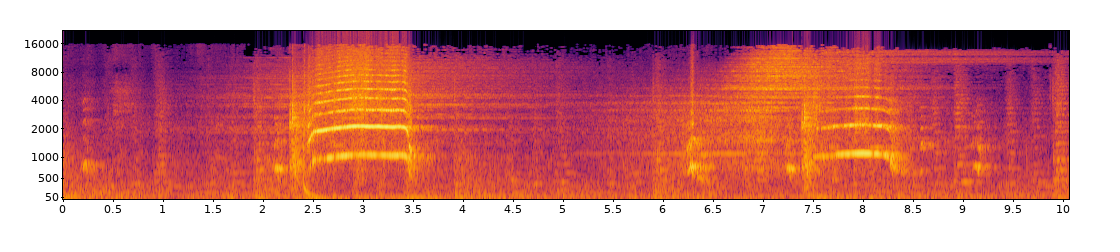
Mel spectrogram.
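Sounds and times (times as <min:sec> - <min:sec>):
dramatic film music: 0:00.0 - 0:10.0.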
